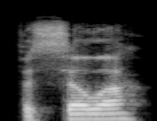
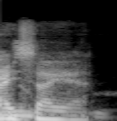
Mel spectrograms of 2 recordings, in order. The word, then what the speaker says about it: Visalia: Or are you guys going down to, I'm going to say this wrong, Vasilla? And Visalia.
